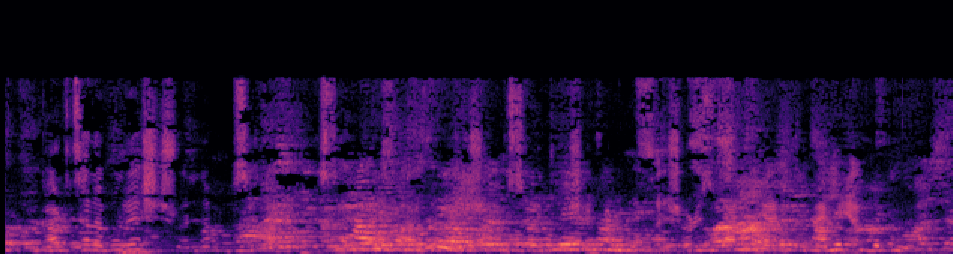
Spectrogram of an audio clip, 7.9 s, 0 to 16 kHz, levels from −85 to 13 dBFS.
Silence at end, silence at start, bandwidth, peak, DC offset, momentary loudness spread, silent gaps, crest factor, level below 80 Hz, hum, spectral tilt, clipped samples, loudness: 0 s; 0.05 s; 11.5 kHz; -6 dBFS; under 0.1%; 12 LU; none; 18 dB; -68 dBFS; none; -3 dB/octave; under 0.1%; -24 LUFS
